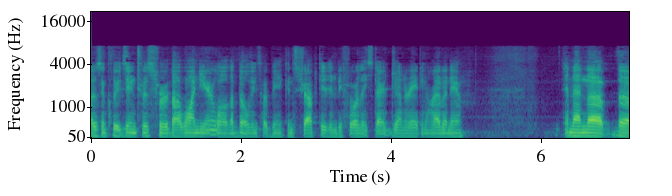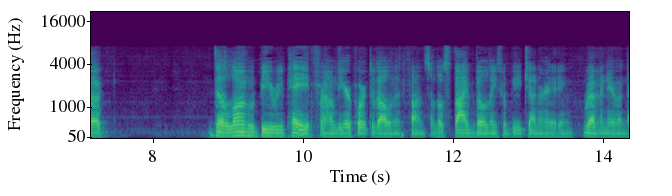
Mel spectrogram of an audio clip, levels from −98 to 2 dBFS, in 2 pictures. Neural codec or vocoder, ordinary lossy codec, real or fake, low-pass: codec, 24 kHz, 1 kbps, SNAC; MP3, 48 kbps; fake; 7.2 kHz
